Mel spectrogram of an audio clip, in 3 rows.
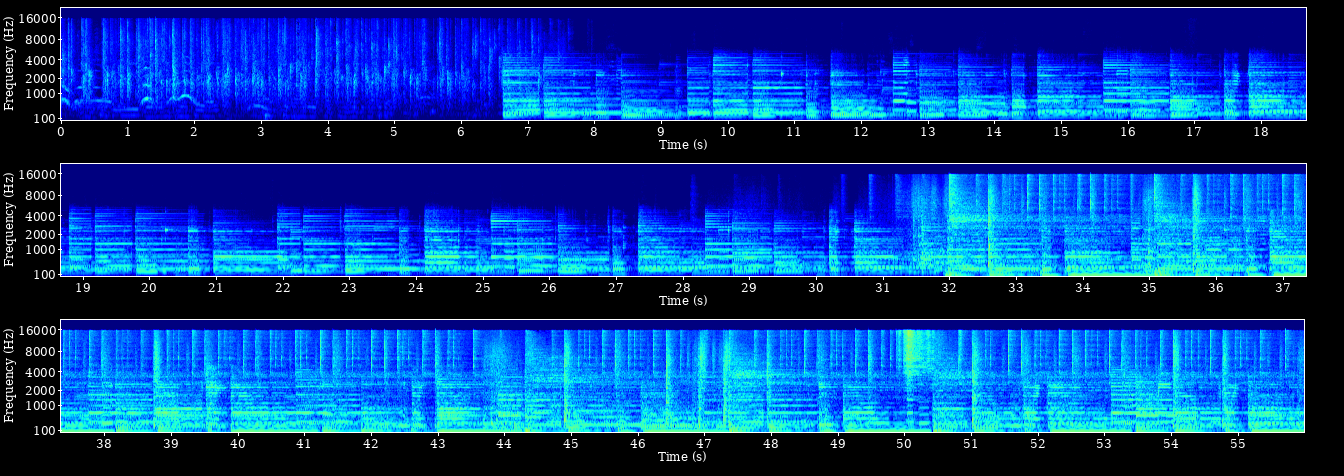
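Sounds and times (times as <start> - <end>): jazz electric guitar: 6.6 - 56.0
drums: 30.6 - 56.0.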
